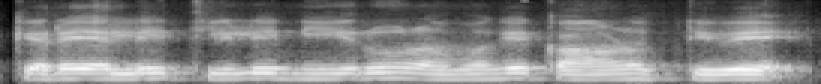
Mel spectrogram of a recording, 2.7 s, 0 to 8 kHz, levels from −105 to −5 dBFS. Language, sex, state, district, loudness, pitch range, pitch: Kannada, male, Karnataka, Bangalore, -16 LUFS, 130-145 Hz, 140 Hz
